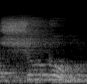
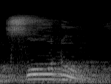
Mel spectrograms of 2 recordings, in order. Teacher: Lidahnya jangan ditempelkan yang bagian tengahnya, jangan fi syudu, bukan syudu, sudu. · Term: huruf shad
